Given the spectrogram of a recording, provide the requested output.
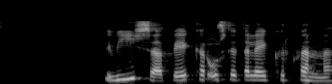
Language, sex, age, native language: Icelandic, female, 30-39, Icelandic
